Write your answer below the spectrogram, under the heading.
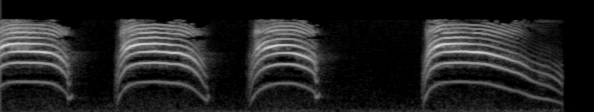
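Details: A baby cat mewing four times. The first three meows are short, arched cries. The last one is longer and slides downward as it trails off. The background is silent.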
